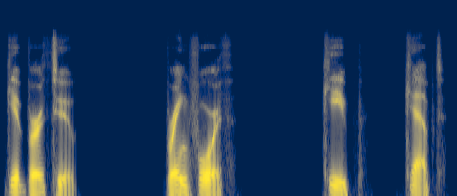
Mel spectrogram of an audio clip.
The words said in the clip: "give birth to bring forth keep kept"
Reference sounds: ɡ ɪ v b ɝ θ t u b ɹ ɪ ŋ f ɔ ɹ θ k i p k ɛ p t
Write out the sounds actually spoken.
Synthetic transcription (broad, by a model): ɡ ɪ v b ɝ θ t u b ɹ ɪ ŋ f ɔ ɹ θ k i p k ɛ p t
